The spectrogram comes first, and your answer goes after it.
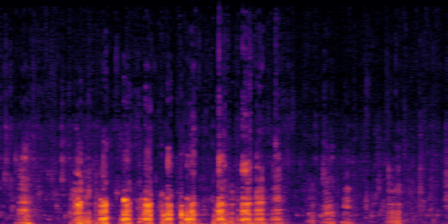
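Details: Farm pig producing a quick run of rough oinks and grunts, clustered closely in the middle, then tapering to softer, scattered grunts.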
